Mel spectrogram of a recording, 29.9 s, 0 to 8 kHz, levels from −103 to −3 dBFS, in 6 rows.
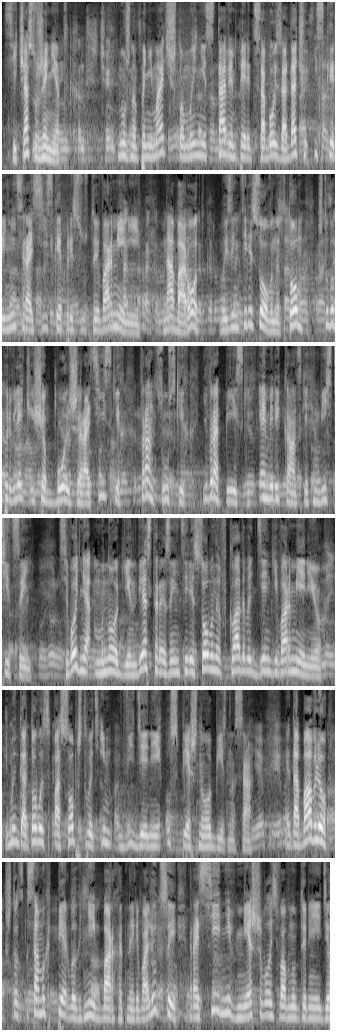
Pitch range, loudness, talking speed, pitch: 140-185 Hz, -20 LUFS, 130 wpm, 155 Hz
